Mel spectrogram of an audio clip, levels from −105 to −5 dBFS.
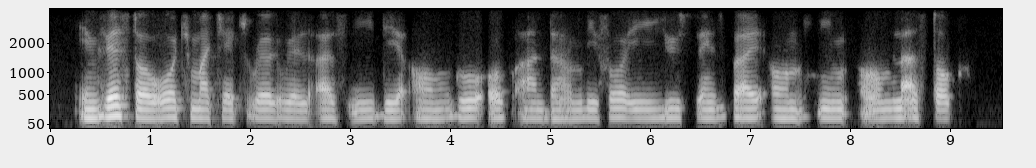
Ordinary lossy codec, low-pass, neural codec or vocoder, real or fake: Opus, 32 kbps; 3.6 kHz; codec, 16 kHz, 2 kbps, X-Codec, HuBERT features, trained on balanced general audio; fake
